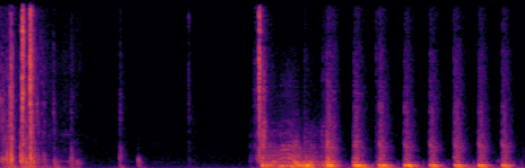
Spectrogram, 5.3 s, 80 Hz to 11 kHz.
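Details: Ford Transit 115 350T RWD van won't start: rapid regular clicking about four times a second with no cranking. Problem recurring; full battery charge once cured it; booster in engine bay no longer works, but connecting directly to battery starts it instantly; starter seemed okay.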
